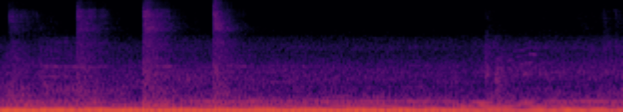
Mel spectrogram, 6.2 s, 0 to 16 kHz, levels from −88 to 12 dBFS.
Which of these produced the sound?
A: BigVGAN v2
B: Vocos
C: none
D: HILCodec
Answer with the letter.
C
